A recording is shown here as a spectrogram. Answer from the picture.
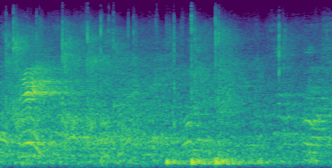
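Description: Men's voices shouting and talking in a large sports hall, with a few dull thuds about two seconds in.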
